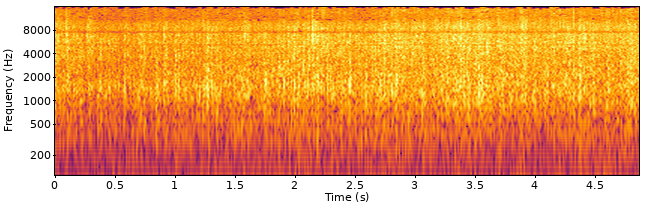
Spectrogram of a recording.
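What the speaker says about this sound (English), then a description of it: "Look at it rain." Steady rain falling outdoors, an even hiss of drops on surfaces that holds at a constant moderate level throughout with no voices.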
